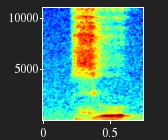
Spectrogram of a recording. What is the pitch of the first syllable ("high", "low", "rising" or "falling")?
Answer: rising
